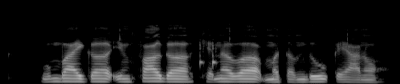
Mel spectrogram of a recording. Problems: low volume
